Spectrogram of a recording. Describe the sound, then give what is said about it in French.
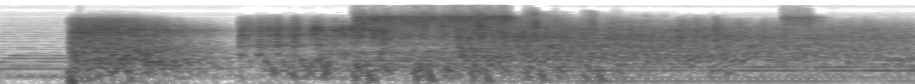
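Machine gun bursts in a firefight against pirates: a sudden loud, rapid rattle of shots that runs continuously to the end, with more overlapping gunfire joining after the first second. “Plusieurs rafales partirent, fauchant les pirates survivants, qui s'effondrèrent au sol.”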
